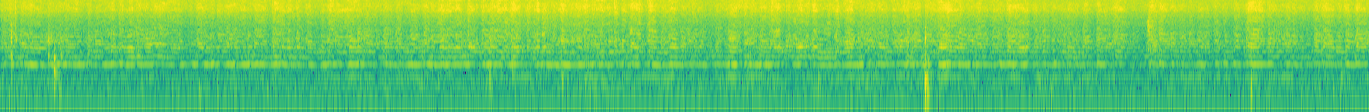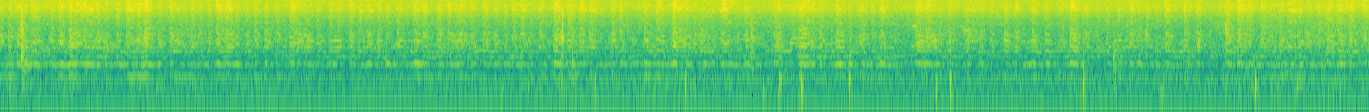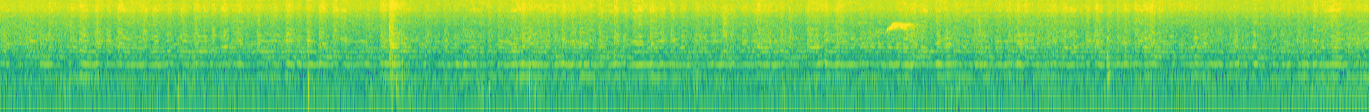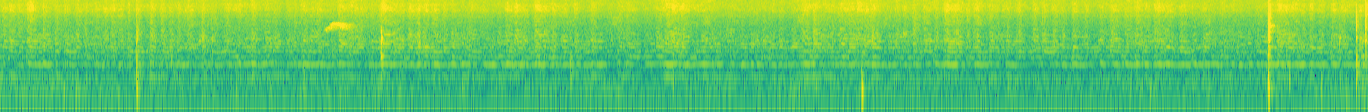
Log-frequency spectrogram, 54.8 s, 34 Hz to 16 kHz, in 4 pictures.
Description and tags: Australian Blowfly
ZoomH4n blowfly flying around at the front door - some minor back ground noises and bumps. Not a fully clean recording but nice effect.
Australian, Blowfly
